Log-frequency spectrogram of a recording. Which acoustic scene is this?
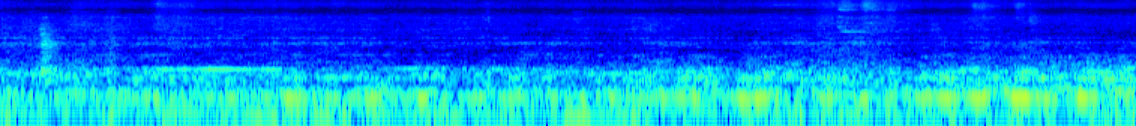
elevator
